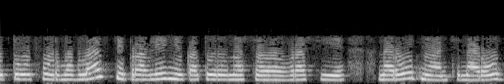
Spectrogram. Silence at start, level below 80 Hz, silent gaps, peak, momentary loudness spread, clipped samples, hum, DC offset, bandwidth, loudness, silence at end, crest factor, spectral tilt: 0 s; -52 dBFS; none; 0 dBFS; 3 LU; under 0.1%; none; under 0.1%; 4 kHz; -12 LUFS; 0 s; 12 dB; -4.5 dB/octave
